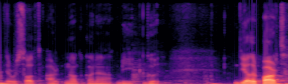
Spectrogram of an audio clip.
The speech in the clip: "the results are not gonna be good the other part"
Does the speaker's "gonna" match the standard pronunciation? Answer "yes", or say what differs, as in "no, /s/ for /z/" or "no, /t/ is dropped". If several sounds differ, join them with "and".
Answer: yes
